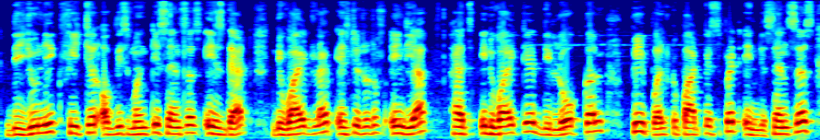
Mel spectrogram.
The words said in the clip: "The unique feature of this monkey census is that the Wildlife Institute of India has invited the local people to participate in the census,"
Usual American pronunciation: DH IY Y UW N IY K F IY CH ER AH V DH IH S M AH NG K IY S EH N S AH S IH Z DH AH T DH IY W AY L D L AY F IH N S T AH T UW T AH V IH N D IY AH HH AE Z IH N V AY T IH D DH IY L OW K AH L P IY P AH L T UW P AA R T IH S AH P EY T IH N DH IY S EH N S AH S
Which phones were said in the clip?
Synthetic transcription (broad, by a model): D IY Y UW N IY K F IY CH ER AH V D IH S M AH NG K IY S EH N S AH S IH Z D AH T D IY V AY D L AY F IH N S T AH T UW T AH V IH N D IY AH HH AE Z IH N V AY T IH D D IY L OW K AH L P IY P AH L T UW P AA R T IH S AH P EY T IH N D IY S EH N S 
